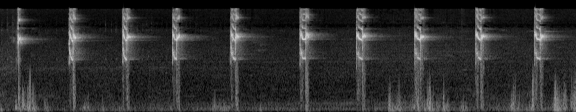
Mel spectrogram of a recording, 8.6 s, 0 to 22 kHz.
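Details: Lovebird calling rivals: sharp, shrill, high chirps repeated regularly about every 0.8 seconds, with low rumbling noise in the background.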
